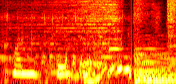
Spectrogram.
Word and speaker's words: Konpeito: It's pronounced Kanpeito.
